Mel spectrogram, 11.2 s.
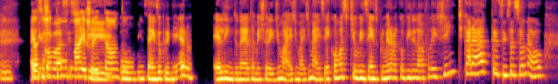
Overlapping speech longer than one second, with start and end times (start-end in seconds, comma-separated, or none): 0.6-2.6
